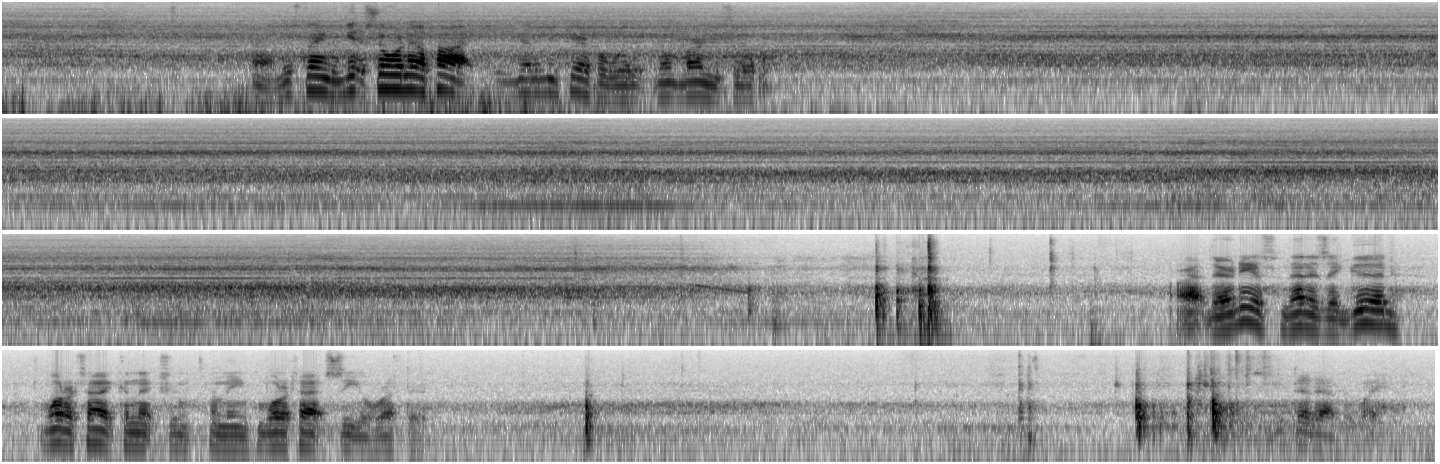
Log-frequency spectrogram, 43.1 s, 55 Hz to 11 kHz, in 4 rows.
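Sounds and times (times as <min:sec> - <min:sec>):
heat gun blowing: 0:00.0 - 0:30.2.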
